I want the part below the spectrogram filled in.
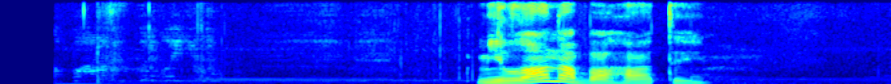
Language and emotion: Russian, neutral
